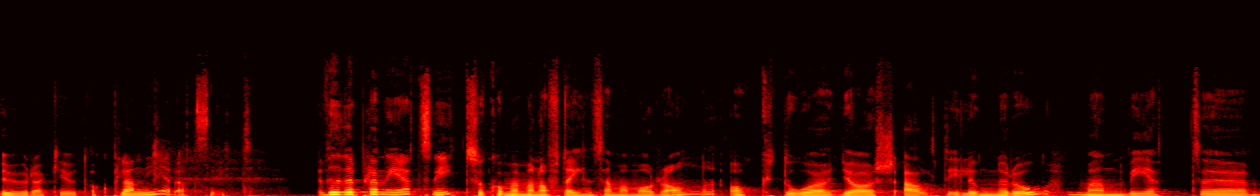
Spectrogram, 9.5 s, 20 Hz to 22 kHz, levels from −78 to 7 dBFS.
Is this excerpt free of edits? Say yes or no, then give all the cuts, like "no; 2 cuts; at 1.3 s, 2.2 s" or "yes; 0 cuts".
yes; 0 cuts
